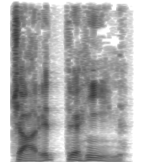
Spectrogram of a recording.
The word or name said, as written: चारित्र्यहीन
